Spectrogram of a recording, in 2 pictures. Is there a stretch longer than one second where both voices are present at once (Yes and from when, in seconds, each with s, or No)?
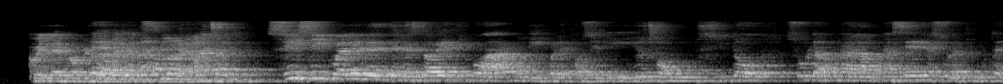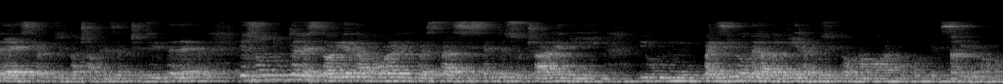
Yes, from 0.9 s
